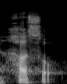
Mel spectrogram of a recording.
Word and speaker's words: hustle: We also see the silent T when you have the spelling pattern S-T-L-E. Like these words, whistle castle and hustle.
